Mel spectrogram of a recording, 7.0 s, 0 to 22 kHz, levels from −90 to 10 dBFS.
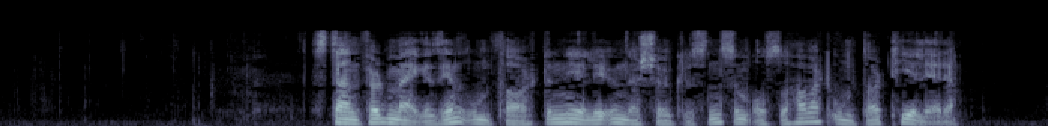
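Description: Throughout the speech, likely low-delay AAC compression at a very low bitrate, around 16 kbps, with short frames that resolve pitch harmonics poorly, leaves the voice heavily rough and grainy, with noise filling the gaps between harmonics and nothing above 7.7 kHz.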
